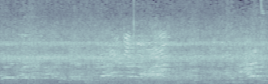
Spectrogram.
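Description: Children's voices and people talking at a busy children's ride, over a steady background hubbub.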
